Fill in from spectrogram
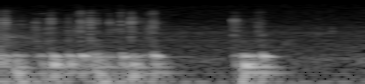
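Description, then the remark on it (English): A quick burst of computer keyboard typing as an existing domain name is typed into a Shopify store's domain settings: several rapid clicking keystrokes, a brief pause, then a couple more taps. No voices. “Now, I have an existing domain, so I'm going to click connect existing domain. And I have to type it in.”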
